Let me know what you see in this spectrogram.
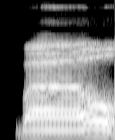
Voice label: "bauk", ms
